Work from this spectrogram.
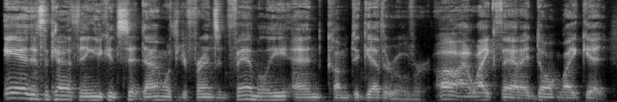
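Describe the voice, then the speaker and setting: A man's voice: fairly low pitch, brisk. A middle-aged man talking casually as an interview guest, explaining things in a rambling, easygoing way. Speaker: podcast guest, whiskey distiller.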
